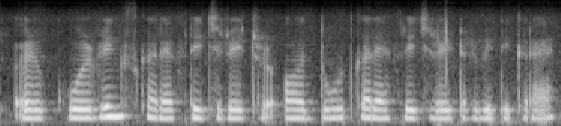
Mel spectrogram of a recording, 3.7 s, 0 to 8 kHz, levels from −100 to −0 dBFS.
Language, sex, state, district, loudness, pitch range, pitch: Hindi, male, Arunachal Pradesh, Lower Dibang Valley, -17 LUFS, 195-210 Hz, 200 Hz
